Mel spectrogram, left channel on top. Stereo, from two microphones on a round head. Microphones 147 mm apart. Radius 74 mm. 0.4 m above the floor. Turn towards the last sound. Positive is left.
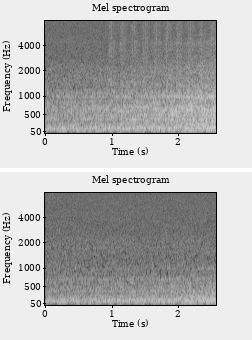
No sound to turn to.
